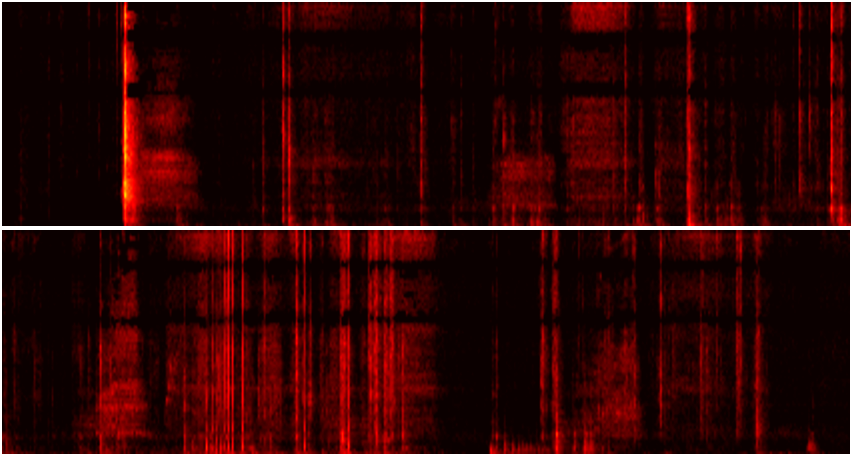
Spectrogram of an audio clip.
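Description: Handling sounds from opening a small plastic blind-box pot: a sharp click about a second in, then scattered plastic clicks, taps and crinkly rustling as the wrapper comes off and the lid is twisted off. The handling is busiest a little past the middle.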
